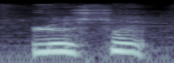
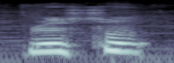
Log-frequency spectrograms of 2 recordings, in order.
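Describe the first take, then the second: The two takes are said the same way.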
